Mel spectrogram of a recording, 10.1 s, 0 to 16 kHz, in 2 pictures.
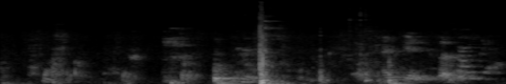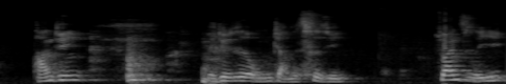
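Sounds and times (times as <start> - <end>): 
speech: 0.4 - 0.8, 4.1 - 6.6, 7.2 - 8.6, 9.4 - 10.1
chair shifted knocking against the floor: 1.7 - 4.2.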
